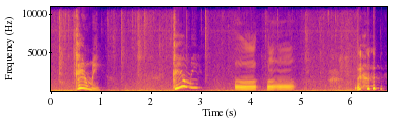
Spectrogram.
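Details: Chatty Maltese dog: two swooping whine-yelps, then two sustained warbling moans, ending in quick little yips, with quiet gaps of room noise between.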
